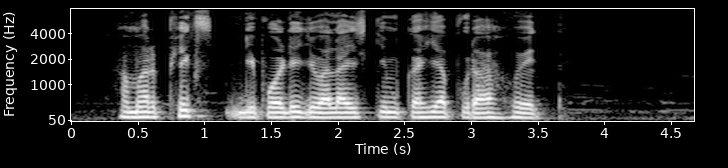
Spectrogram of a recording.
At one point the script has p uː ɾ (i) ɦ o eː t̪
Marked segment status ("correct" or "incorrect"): incorrect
